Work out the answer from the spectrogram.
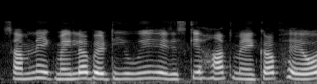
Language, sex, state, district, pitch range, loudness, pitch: Hindi, female, Himachal Pradesh, Shimla, 255-280 Hz, -16 LUFS, 265 Hz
